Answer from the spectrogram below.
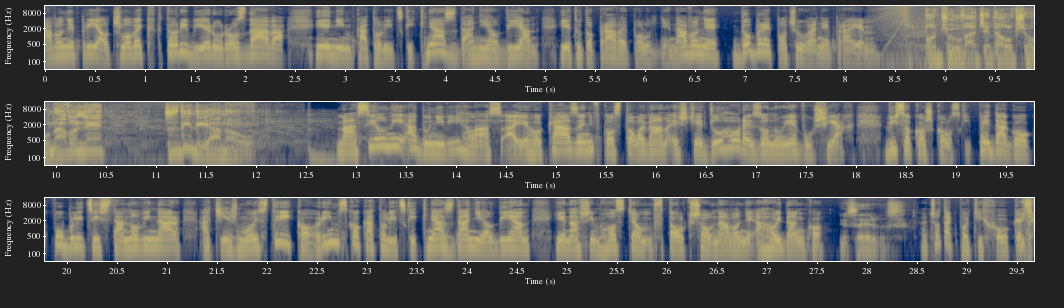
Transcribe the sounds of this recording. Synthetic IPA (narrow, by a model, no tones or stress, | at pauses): aʋl̩ɲɛpɾijalt͡ʃlɔʋɛkːt̪ɔɾiːʋɪɛɾuɾɔzd̪aːʋajɛɲimkat̪ɔliːt͡skikɲazd̪aɲɪɛld̪ianjɛt̪ut̪ɔpɾaʋɛːpɔlud̪ɲɛ̰naʋl̩ɲɛd̪ɔbɾɛːpɔt͡ʃuːʋaɲɪɛpɾʔa̰jɛ̰mpɔt͡ʃuːʋacɛd̪ɔlkʃɔʊnaʋl̩ɲɛ | zd̪id̪ianɔ̰ʊ | maːsilniːad̪uɲiʋiːɦlasa̰jɛɦɔkaːzɛɲfkɔst̪ɔlɛʋaːmɛʃcɛd̪l̩ˠɦɔɾɛzɔnujɛvuʃɪa̰xʋisɔkɔʃkɔlskipɛd̪aɡɔːkpublit͡sist̪anɔʋinaːɾʔacɪɛʒmʊɔjst̪ɾiːkɔɾiːmskɔkat̪ɔlit͡skiːkɲazd̪aɲiɛld̪ianjɛnaʃimɦɔscɔmft̪ɔlkʃɔʊnaʋl̩ɲɛ̰ʔaɦɔjd̪aŋkɔsɛ̰ɾṵst͡ʃɔt̪ak̚pɔcixukɛc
